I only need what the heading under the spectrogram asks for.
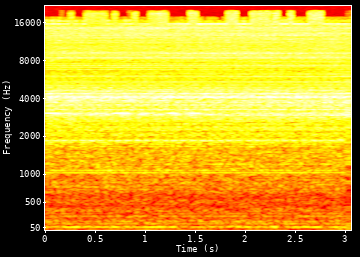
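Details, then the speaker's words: Sony power supply from an SGI O2 in a WeatherSTAR XL, sent in for shutting off, after full teardown and reassembly with no fault found, before recap: soft steady fan hiss, faint high whine, cuts off cleanly; passes basic test. "I tore this thing all the way apart didn't find anything put it all back together and it works don't ask me why"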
